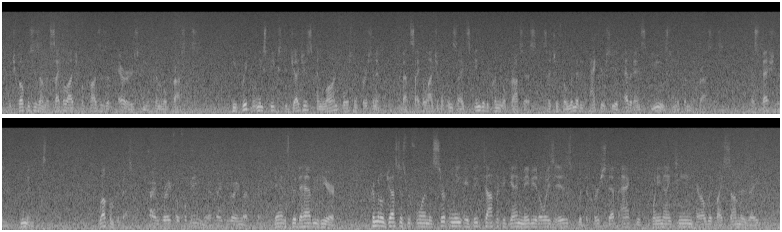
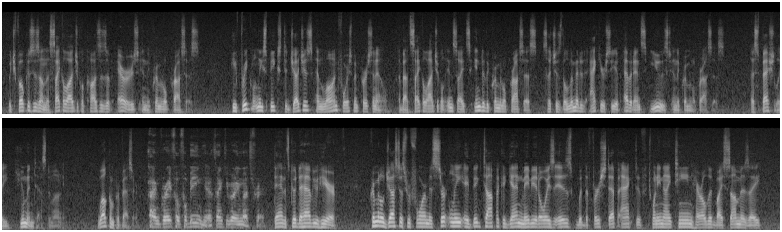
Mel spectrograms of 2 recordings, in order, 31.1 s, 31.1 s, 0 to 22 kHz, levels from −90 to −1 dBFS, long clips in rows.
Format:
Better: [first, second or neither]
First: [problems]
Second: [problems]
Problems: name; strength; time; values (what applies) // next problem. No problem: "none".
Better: second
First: hiss; loud; throughout; 1 dB below the speech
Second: hiss; faint; throughout; 20 dB below the speech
